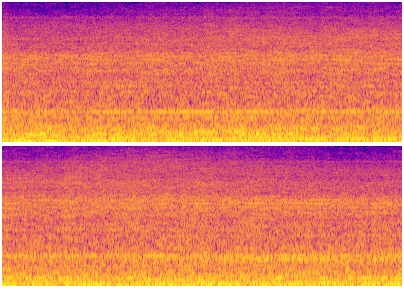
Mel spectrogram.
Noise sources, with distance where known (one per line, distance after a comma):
large-sounding engine, near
